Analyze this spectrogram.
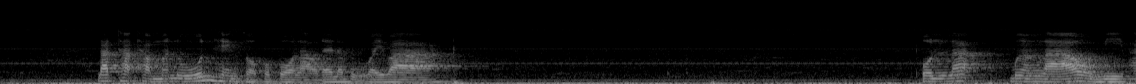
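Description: A young man reads out calmly, close to a microphone, with pauses.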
